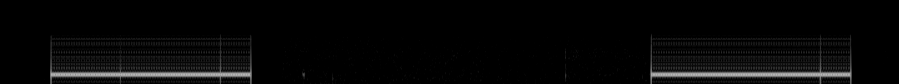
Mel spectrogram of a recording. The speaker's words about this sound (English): So I'm gonna go ahead and dial again. We should dial again.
